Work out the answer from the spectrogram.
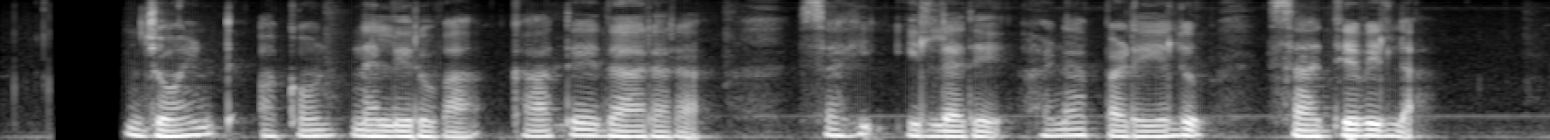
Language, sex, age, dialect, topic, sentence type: Kannada, male, 18-24, Mysore Kannada, banking, statement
